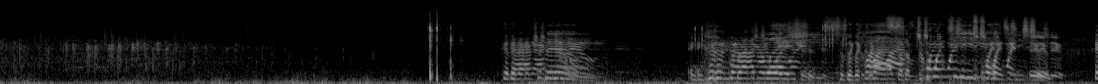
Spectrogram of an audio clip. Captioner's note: applause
